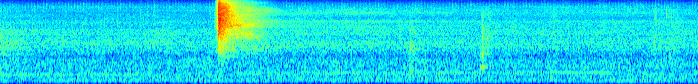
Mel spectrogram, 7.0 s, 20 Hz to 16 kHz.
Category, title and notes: Sound effects > Vehicles
VEHCnst Street Construction Cement Mixer Truck Air Brake Usi Pro AB RambleRecordings 001
This is the sound of a cement mixer's brakes after parking to pour cement for street repair. This was recorded in downtown Kansas City, Missouri in early September around 13:00h. This was recorded on a Sony PCM A-10. My mics are a pair of Uši Pros, mounted on a stereo bar in an AB configuration on a small tripod. The mics were placed in an open window facing the street where some road construction was happening. The audio was lightly processed in Logic Pro, The weather was in the low 20s celsius, dry, and clear.
site, vehicle, cement-mixer, construction-site, cement, concrete, construction, hiss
